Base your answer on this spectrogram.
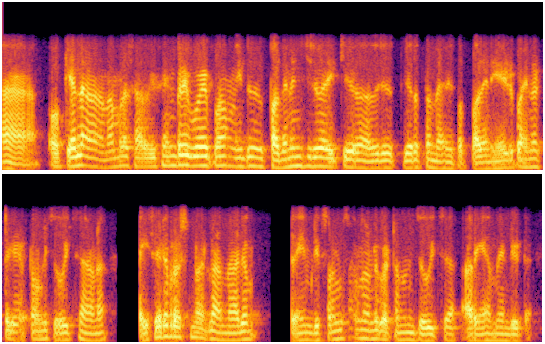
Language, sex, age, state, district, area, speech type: Malayalam, male, 18-30, Kerala, Idukki, rural, conversation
